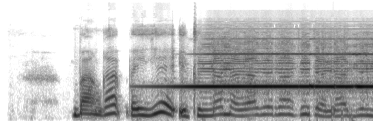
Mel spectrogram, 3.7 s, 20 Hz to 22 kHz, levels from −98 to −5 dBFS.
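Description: Loudspeaker feedback squeal starts at 1.30 s and runs to the end. The microphone re-amplifies its own loudspeaker until a 1.2 kHz tone swells over roughly 0.7 s to about 10 dB above the speech.

Repeated packet loss (robotic sound) occurs from 3.07 to 3.54 s. Recurring gaps of up to 20 ms are patched by stretching the previous sound, which gives choppy, robotic speech.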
